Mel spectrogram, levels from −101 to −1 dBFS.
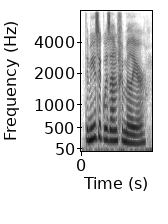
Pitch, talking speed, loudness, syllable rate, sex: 220 Hz, 165 wpm, -14 LUFS, 6.8 syllables/s, female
